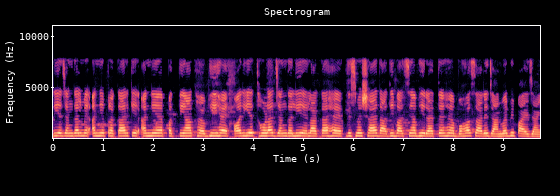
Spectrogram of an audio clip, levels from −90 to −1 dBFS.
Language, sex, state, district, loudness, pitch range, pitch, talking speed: Hindi, female, Bihar, Kishanganj, -14 LUFS, 255-270 Hz, 260 Hz, 180 wpm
